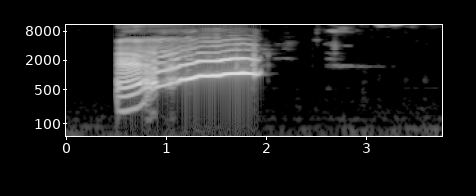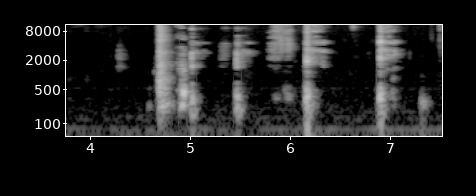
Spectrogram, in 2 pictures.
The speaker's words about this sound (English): You've been smoking on Gandalf's pipe, I can tell from that cough you've got.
